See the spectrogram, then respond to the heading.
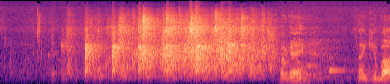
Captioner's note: applause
